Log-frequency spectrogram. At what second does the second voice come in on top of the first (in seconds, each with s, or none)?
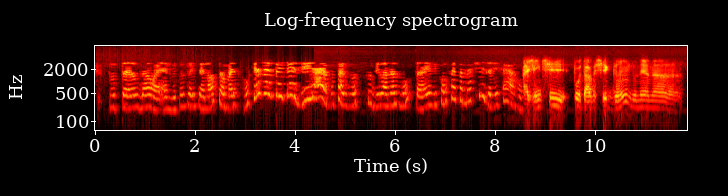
none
